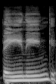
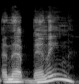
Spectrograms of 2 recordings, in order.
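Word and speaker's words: Annette Bening: Annette Baining is joining the cast as well. I don't know what her role will be. Annette Benning. Benning. Baining. I I thought you pronounced Baining.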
